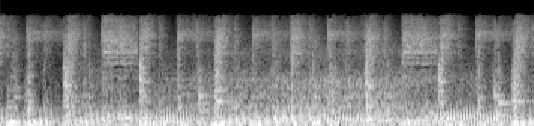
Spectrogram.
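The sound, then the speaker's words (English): A small electric steering fan motor runs continuously while being checked, a steady loud whirring hum with a gritty, fluttering edge and no pauses, with no voices. “Now they have to check out their steering fans.”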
